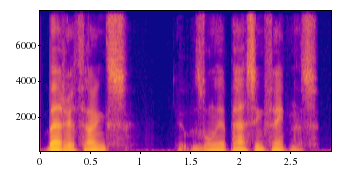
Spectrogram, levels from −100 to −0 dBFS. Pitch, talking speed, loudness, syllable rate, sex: 90 Hz, 165 wpm, -23 LUFS, 5.4 syllables/s, male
